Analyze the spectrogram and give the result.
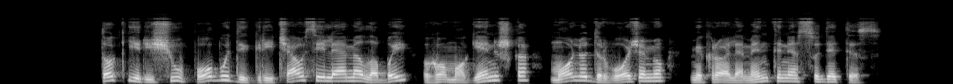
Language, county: Lithuanian, Šiauliai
